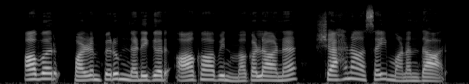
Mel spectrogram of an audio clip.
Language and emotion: Tamil, neutral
